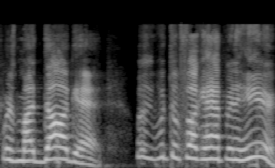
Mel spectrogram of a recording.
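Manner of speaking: mock drunken outburst, very high pitched and loud. Retelling what a wasted character shouts at Clark: imitating a drunk character. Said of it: "she is wasted".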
